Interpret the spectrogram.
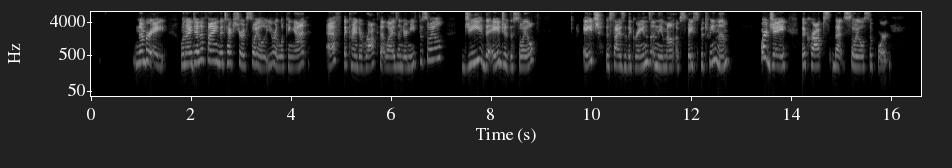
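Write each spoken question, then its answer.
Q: when identifying the texture of soil, you are looking at F, the kind of rock that lies underneath the soil, G, the age of the soil, H, the size of the grains and the amount of space between them, or J, the crops that soil support.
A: H: the size of the grains and the amount of space between them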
